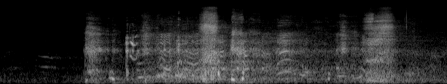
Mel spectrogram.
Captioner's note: audience laughs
